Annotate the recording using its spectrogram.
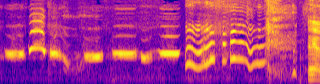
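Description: A person imitating an Australian magpie's carolling call by mouth. It starts with a run of short, steady whistled notes, then turns about halfway through into a lower, wavering warble. A short breathy burst comes near the end.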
